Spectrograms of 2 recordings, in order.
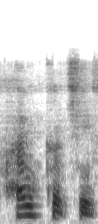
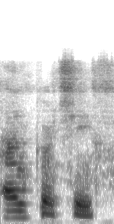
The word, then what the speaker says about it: handkerchief: to the missing handkerchief handkerchief listen to the pronunciation there handkerchief I don't say handkerchief handkerchief we dropped the D we dropped a d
